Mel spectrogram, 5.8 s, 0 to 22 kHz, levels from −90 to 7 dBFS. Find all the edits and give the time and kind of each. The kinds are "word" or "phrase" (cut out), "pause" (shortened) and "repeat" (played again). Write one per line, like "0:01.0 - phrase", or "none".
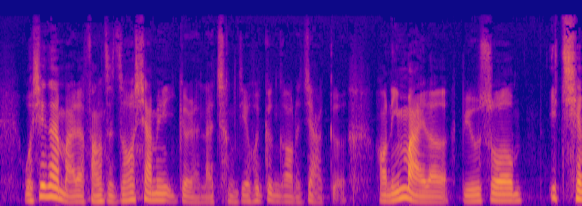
0:04.5 - pause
